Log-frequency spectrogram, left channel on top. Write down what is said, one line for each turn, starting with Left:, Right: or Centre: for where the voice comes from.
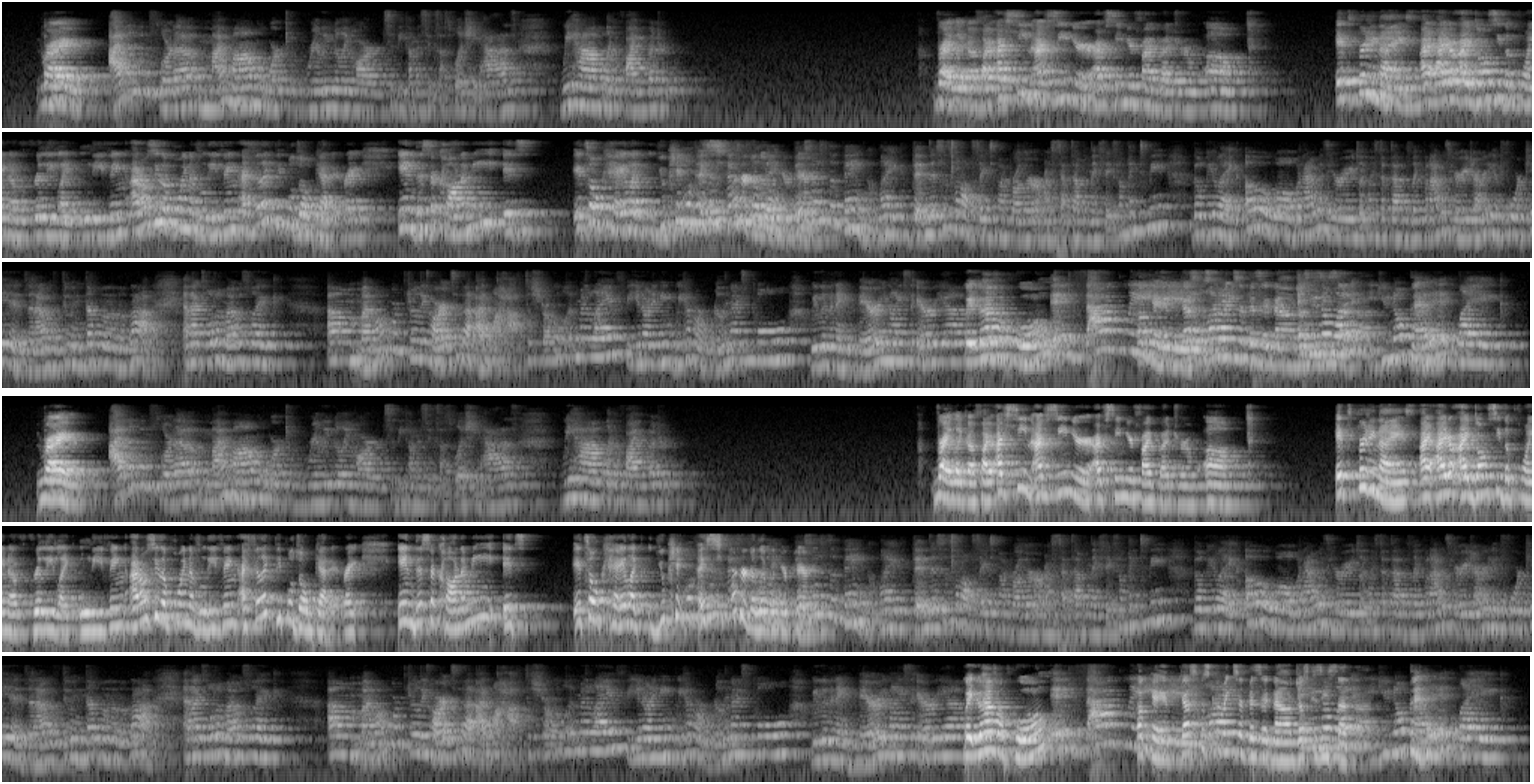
Right: Right,
Left: Okay, I live in Florida. My mom worked really, really hard to become as successful as she has. We have like a five bedroom
Right: right. Like a five. I've seen, I've seen your, I've seen your five bedroom. Um, It's pretty nice. I I don't I don't see the point of really like leaving. I don't see the point of leaving. I feel like people don't get it, right? In this economy, it's it's okay. Like you can
Left: Well, this
Right: it's
Left: is
Right: smarter
Left: this is
Right: to
Left: the
Right: live
Left: thing.
Right: with your parents.
Left: This is the thing. Like, th- and this is what I'll say to my brother or my stepdad when they say something to me. They'll be like, "Oh, well, when I was your age, like my stepdad was like, when I was your age, I already had four kids and I was doing da da da da da." And I told him I was like, um, my mom worked really hard so that I don't have to struggle in my life. You know what I mean? We have a really nice pool. We live in a very nice area.
Right: Wait, you have a pool?
Left: Exactly.
Right: Okay, guess
Left: Like
Right: who's coming to visit now just
Left: and you
Right: 'cause
Left: know
Right: he said
Left: what?
Right: that.
Left: You know what?
Right: <laughs>
Left: Like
